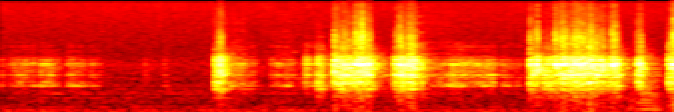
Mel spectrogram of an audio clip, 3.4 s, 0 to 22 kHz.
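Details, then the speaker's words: 1940s RCA Victor A23 AM/shortwave tube radio at first power-up: scratchy crackling bursts come and go over faint hiss while tuning; suspected intermittent short in the tuning capacitor plates, not confirmed. "sound is probably a short in the tuning capacitor that's the thing with all the fins back in here all the plates back in there"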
